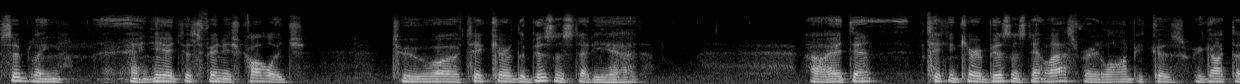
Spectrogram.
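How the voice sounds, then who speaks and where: In a Pacific Northwest accent, a man speaks at medium pitch with fairly even intonation, a somewhat breathy, dark and mellow tone, and long, frequent pauses. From Seattle, USA. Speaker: civil rights leader. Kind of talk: oral history interview answer. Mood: reflective, calm recollection. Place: home room.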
